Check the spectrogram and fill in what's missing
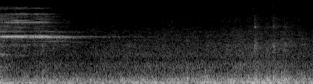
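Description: A freight train rolls past with steady rumbling and wheel squeal, loud and continuous, a high metallic screech fading early on.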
